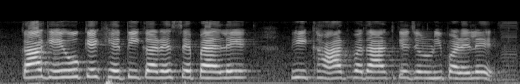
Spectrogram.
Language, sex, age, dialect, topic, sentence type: Magahi, female, 25-30, Western, agriculture, question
